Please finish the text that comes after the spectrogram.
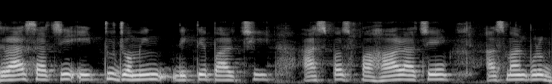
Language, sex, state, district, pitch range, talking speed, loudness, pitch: Bengali, female, West Bengal, Purulia, 205-230 Hz, 130 wpm, -16 LUFS, 225 Hz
